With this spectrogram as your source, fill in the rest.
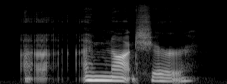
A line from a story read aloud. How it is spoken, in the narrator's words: Hermione admitted sadly, letting out a quiet sob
